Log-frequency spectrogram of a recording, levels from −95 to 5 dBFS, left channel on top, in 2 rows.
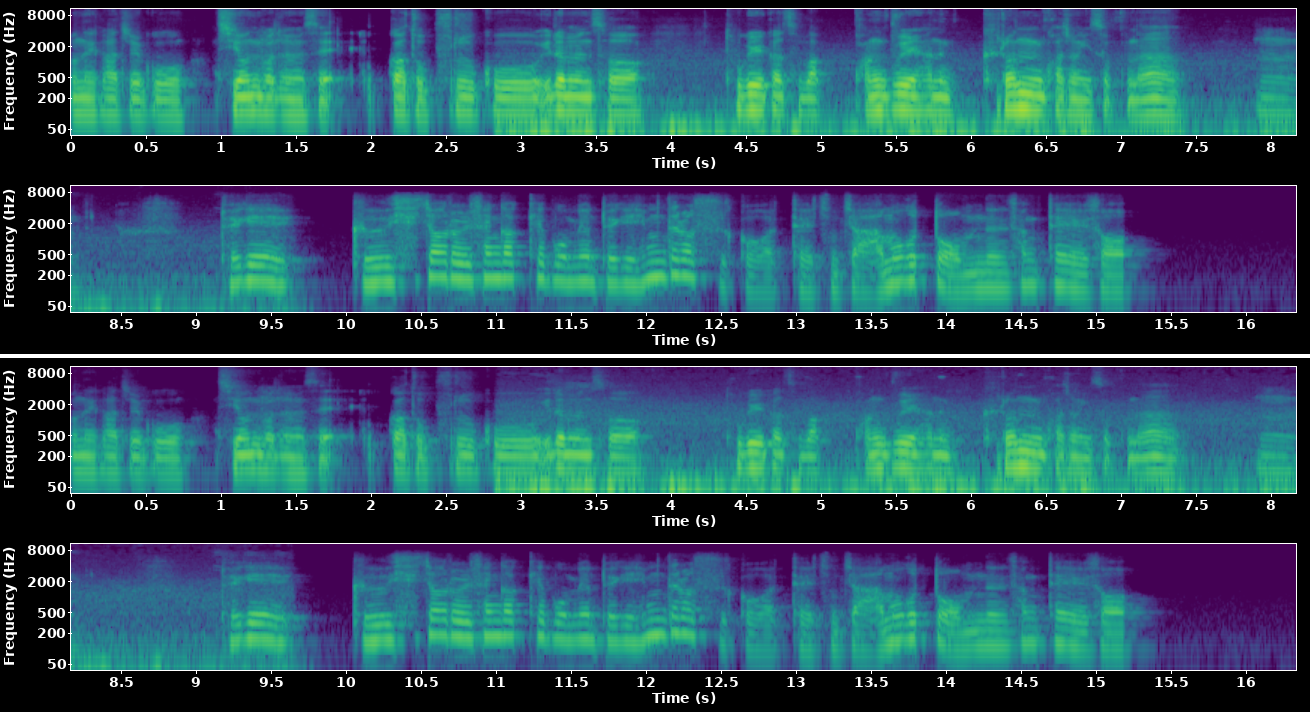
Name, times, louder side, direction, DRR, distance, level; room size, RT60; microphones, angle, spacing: voice 1, 0.0-1.8 2.1-3.8 4.4-7.4, left 4 dB, 70° left, 0.5 m, -22 dB
voice 2, 1.2-1.5 7.9-8.2 8.5-8.9 9.2-9.7 10.0-15.2, left 2 dB, 25° left, 0.6 m, -28 dB
sound 1, 2.8-9.6, right 1 dB, 50° right, 0.9 m, -35 dB
14.0 x 10.5 x 5.7 m
head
